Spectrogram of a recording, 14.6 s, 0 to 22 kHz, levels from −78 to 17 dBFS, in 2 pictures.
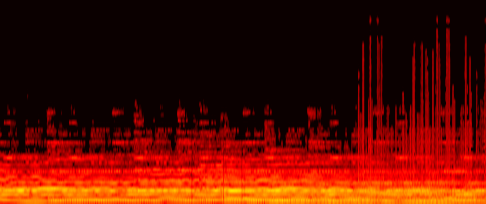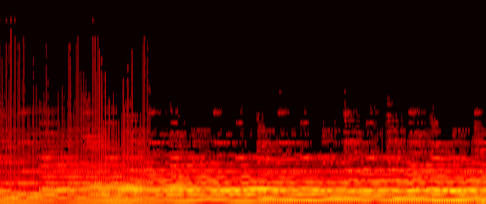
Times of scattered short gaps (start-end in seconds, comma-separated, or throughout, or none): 2.86-3.68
